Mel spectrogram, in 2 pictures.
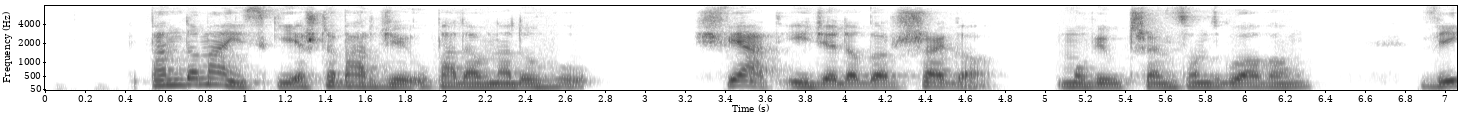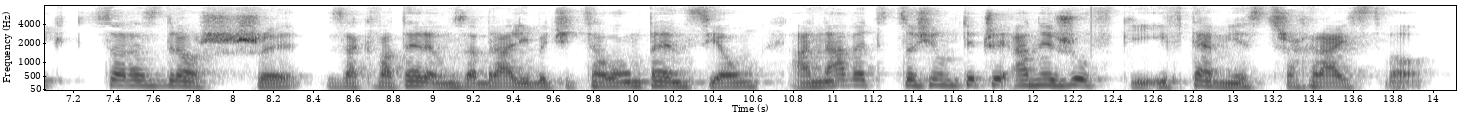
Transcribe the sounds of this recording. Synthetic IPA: pand̪ɔmaj̃skʲijɛʂt͡ʂɛbaɾd͡ʑejupad̪awnad̪uxṵ | ɕfʲjat̪id͡ʑɛd̪ɔɡɔɾʂɛɡɔ̰ | muvʲiwtʂɛ̃ñsɔnzɡwɔvɔ̃w̃ | vʲikt̪sɔɾazd̪ɾɔʂːɘzakfat̪ɛɾɛw̃zabɾalʲibɘt͡ɕit̪sawɔ̃w̃pɛ̃w̃sʲjɔ̃w̃a̰navɛt̪sɔɕɛ̃w̃t̪ɘt͡ʂɘʔanɘʐufkʲḭʔift̪ɛmjɛst̪ʂaxɾajst̪fɔ̰

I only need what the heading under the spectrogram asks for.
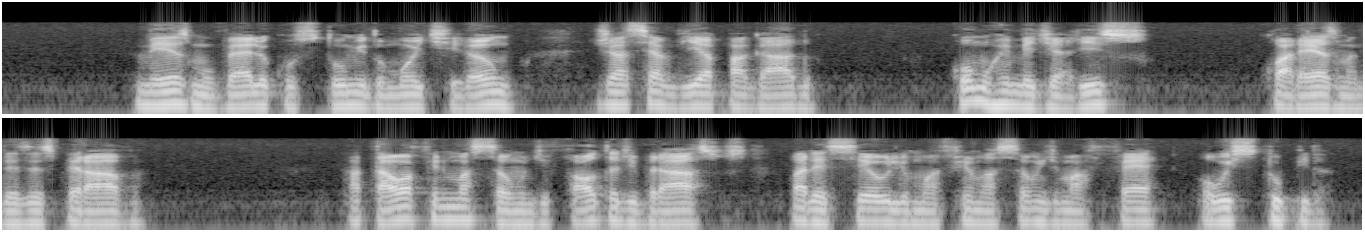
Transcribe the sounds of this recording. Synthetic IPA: mezmʊːvɛʎʊkost̪umɪd̪ʊmojt͡ʃiɾɐ̃w̃ | ʒasɪaviɐpaɡad̪ʊ | kõmʊɦemed͡ʒiaɾisʊ̥ | kwaɾɛzmɐd̪ezespeɾavɐ | ɐt̪awafiɾmasɐ̃w̃d͡ʒɪfawt̪ɐd͡ʒɪbɾasʊ̥s | paɾesewlɪũmɐːfiɾmasɐ̃w̃d͡ʒɪumɐfɛowɪst̪upid̪ɐ

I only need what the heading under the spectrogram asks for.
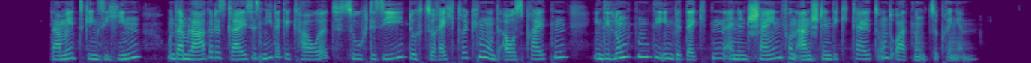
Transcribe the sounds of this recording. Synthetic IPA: d̥amɪtɡ̥ɪŋziːhɪn | ʊntamlaːɡɐɾɛskʁ̥aɪzəsniːdɐɡəkʰaʊɐtz̥uːxtəziːd̥ʊɐçt͡suʁɛçtd̥ʁʏkʰŋ̩ʊntʔa̰ʊsb̥ʁaɪtn̩ʔɪndiːlʊmpm̩d̥iːiːnbədɛktn̩ʔa̰ɪnənʃaɪnfɔnʔa̰nʃtɛndɪçkʰːaɪtʰʊ̰ntʔɔɐdnʊŋt͡sub̥ʁɪ̰ŋə̰n

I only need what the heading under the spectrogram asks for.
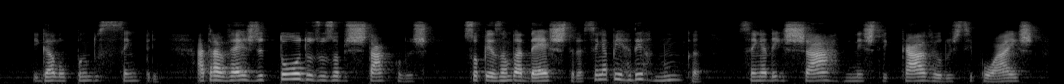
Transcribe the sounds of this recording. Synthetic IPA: ɪɡalopɐ̃nd̪ʊsẽmpɾɪ | a̰t̪ɾavɛʒd͡ʒɪt̪od̪ʊzʊzobiʃt̪akulʊʃ | sopezɐ̃nd̪ʊad̪ɛʃt̪ɾɐsẽj̃ɲ̃ɐpeɦd̪eɾnũŋkɐ | sẽj̃ɐd̪ejʃaɾnʊineʃt̪ɾikavewd̪ʊʃsipoajs

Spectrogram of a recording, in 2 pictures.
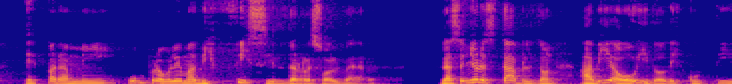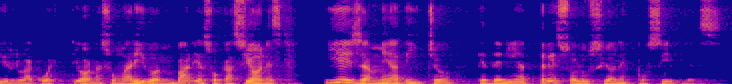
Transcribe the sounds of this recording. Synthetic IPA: espaɾamiumpɾo̞β̞le̞maðifisild̪ereso̞lβḛɾ | lase̞ɲo̞ɾaest̪aβlt̪onaβiao̞iðo̞ðiskut̪iɾlakwe̞st̪jo̞na̰sumaɾiðoembaɾjaso̞kasjo̞nes | ieʒameaðit͡ʃoke̞t̪e̞niat̪ɾesːo̞lusjo̞nespo̞sḭβles

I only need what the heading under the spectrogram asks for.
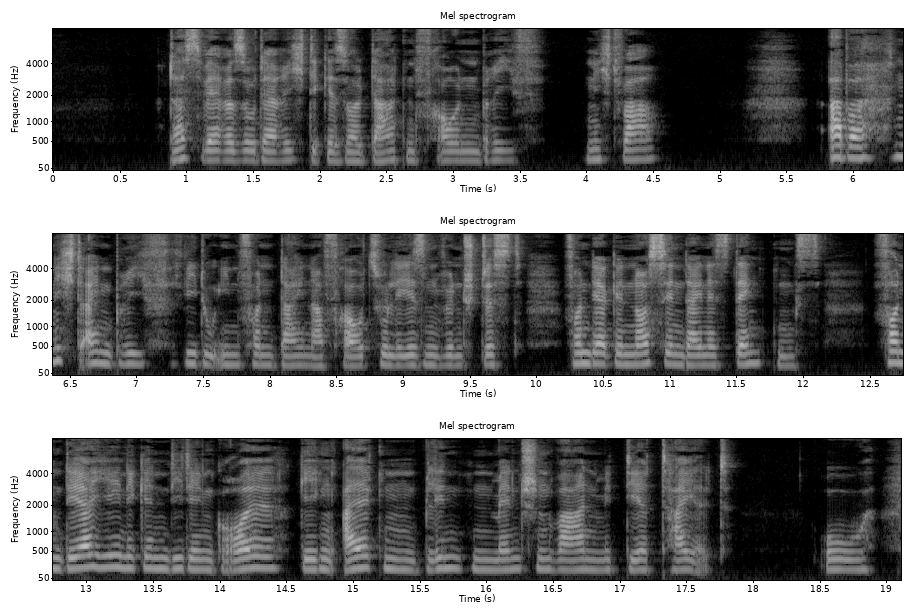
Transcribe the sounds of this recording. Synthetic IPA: d̥asv̥ɛːʁəzoːdeːɐʁɪçtɪɡəzɔldaːtn̩fʁ̥a̰ʊənbʁiːf | nɪçtv̥aːɐ | ʔaːbɐnɪçtʔa̰ɪnbʁiːfv̥iːduːʔiːnfɔndaɪnɐfʁ̥aʊt͡suleːzn̩vʏnʃtəstfɔndeːɐɡənɔsɪndaɪnəsd̥ɛŋkŋ̩s | fɔndeːɐjeːnɪɡəndiːdeːnɡʁɔlɡ̥eːɡŋ̩ʔaltn̩blɪndn̩mɛnʃn̩vaːʁənmɪt̚d̥iːɐtʰaɪlt | ʔoː

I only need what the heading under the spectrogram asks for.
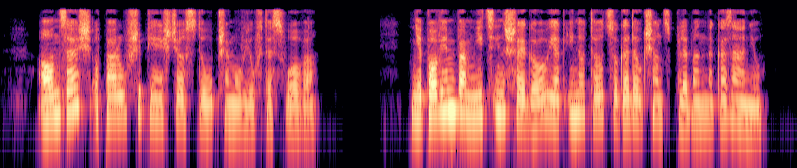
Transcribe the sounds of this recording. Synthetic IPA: ʔɔnzaɕɔpaɾwʂɘpʲjɛ̃w̃ɕt͡ɕɛɔst̪uwpʂɛmuvʲiwft̪ɛswɔva | ɲɛpɔvʲjɛmvamɲit̪sinʂɛɡɔjakḭnɔt̪ɔt̪sɔɡad̪awkɕɔ̃nt̪splɛbanːakazaɲu

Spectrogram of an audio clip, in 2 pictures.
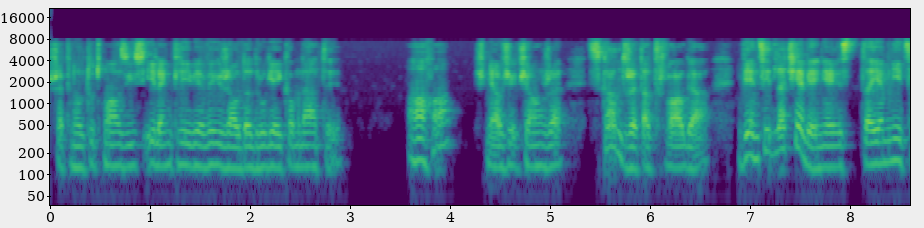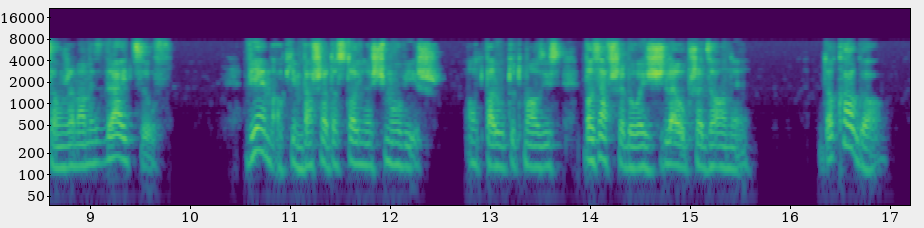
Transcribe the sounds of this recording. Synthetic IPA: ʂɛpnɔwt̪ut̪mɔzʲisilɛŋklʲivʲjɛvɘjʐawd̪ɔd̪ɾuɡʲejkɔmnat̪ɘ | ɔha | ɕmʲja̰wɕ̬ɛkɕɔ̃w̃ʐɛ | skɔnd̪ʐɛt̪a̰t̪ɾ̥fɔ̰ɡa̰vʲjɛnt̪sid̪lat͡ɕebʲjɛɲɛjɛst̪ːajɛmɲit̪sɔ̃w̃ʐɛmamɘzd̪ɾajt̪sṵf | vʲjɛmɔ̰kʲimvaʂad̪ɔst̪ɔjnɔɕt͡ɕmuvʲḭʂ | ʔɔt̪paɾwt̪ut̪mɔzʲisbɔzafʂɛbɘwɛʑʑlɛupʂɛd̪zɔnɘ̰ | d̪ɔkɔɡɔ̰

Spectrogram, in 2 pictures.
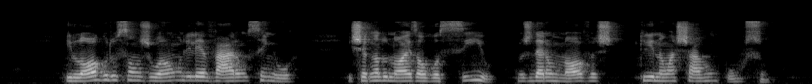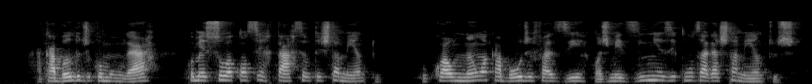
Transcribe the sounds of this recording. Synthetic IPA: ɪlɔɡʊd̪ʊsɐ̃w̃ʒuɐ̃w̃lɪlevaɾɐ̃w̃ʊseɲoɾ | ɪʃeɡɐ̃nd̪ʊnɔjzawɦosijʊ | nʊzd̪ɛɾɐ̃w̃nɔvɐskɪlɪnɐ̃w̃aʃavɐ̃w̃ũpuwsʊ | akabɐ̃nd̪ʊd͡ʒɪkomũŋɡaɾ | komesowɐkõseɾt̪aɾsewt̪eʃt̪amẽnt̪ʊː | kwawnɐ̃w̃akabowd͡ʒɪfazeɾkõɐzmezĩɲɐzɪkõʊzaɡaʃt̪amẽnt̪ʊʃ

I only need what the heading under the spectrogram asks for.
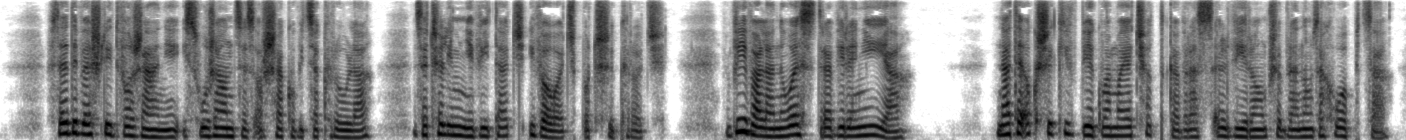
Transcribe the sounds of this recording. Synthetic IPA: ft̪ɛd̪ɘvɛʂlʲid̪vɔʐaɲɛʔiswuʐɔnt̪sɛzɔ̰ɾʂakuvʲit̪sɛkɾula | z̥at͡ʂɛlʲimɲɛvʲit̪at͡ɕivɔwat͡ɕpɔtʂɘkɾɔt͡ɕ | vʲivalanwɛst̪ɾavʲiɾɛɲija | nat̪ɛɔkʂɘkʲivbʲjɛɡwamɔjat͡ɕɔt̪kavɾasːɛ̰lvʲiɾɔ̃w̃pʂɛbɾanɔ̃w̃zaxwɔpt̪sa̰

